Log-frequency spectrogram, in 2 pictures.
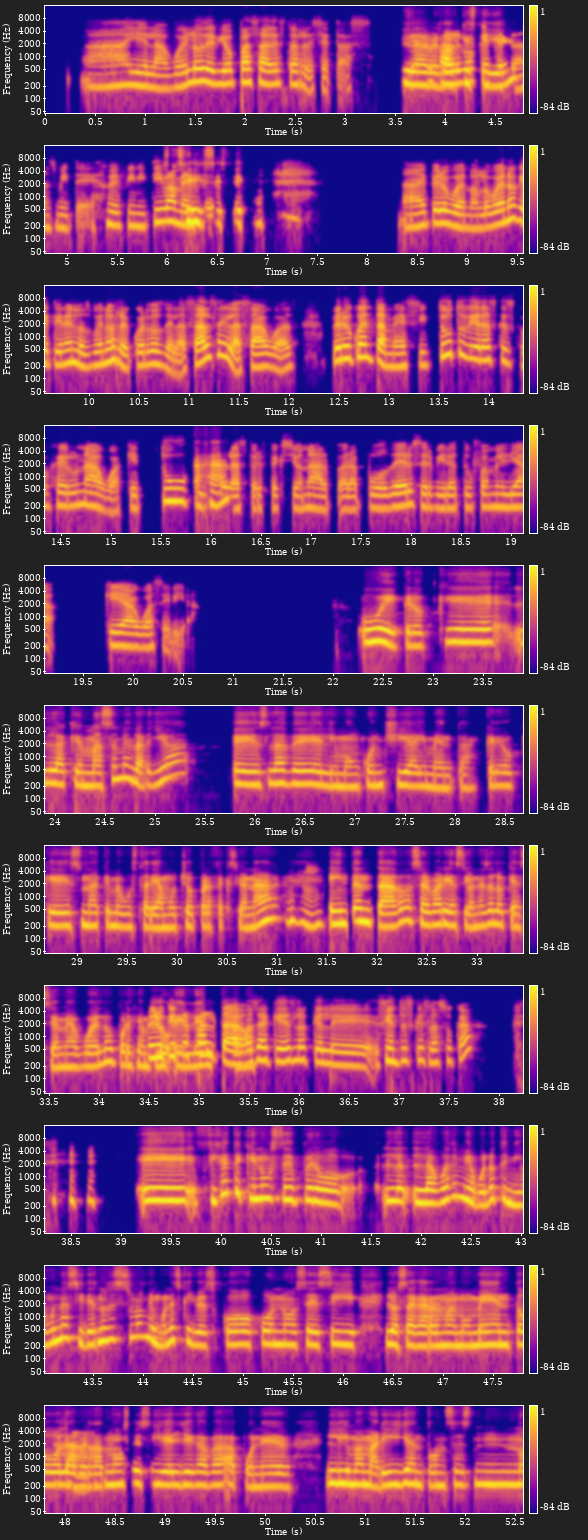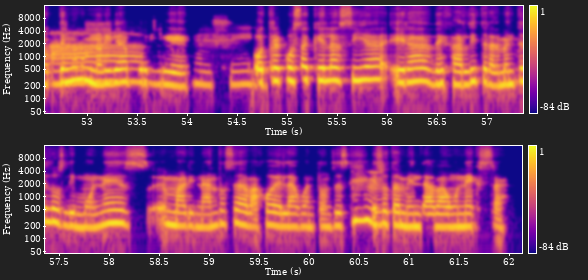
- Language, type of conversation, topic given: Spanish, podcast, ¿Tienes algún plato que aprendiste de tus abuelos?
- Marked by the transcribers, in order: laughing while speaking: "Sí"; chuckle; other background noise; laugh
